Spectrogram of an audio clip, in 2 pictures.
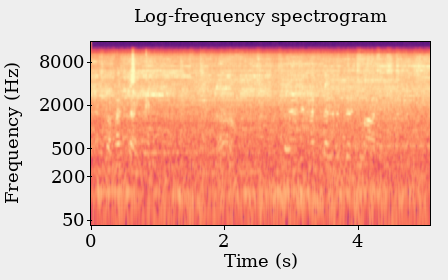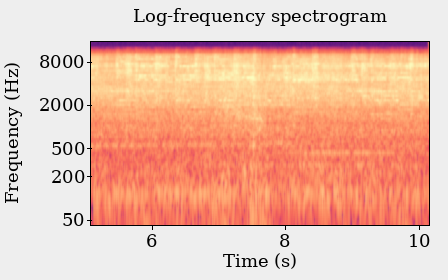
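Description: Steady low rumble of a moving bus, heard from inside the cabin, with faint voices and music in the background.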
